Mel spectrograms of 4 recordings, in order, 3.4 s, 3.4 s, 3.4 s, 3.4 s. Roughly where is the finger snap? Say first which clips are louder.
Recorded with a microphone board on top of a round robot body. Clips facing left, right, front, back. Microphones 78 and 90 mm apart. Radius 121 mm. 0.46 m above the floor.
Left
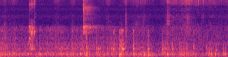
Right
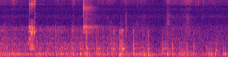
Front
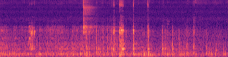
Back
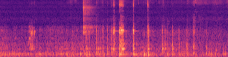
Left 1 dB, back 1 dB; behind left.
